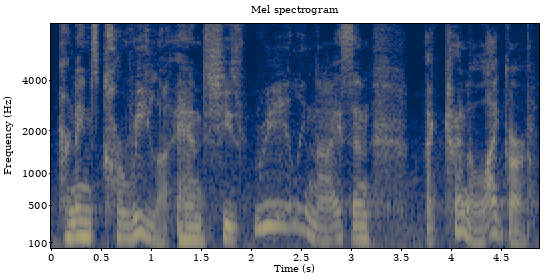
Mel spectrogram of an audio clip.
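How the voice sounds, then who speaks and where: An actor playing a friendly, nervous bartender in a video game, chatty, earnest and a little hesitant. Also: male voice, medium pitch, big pitch swings, unhurried.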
